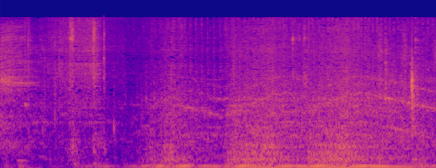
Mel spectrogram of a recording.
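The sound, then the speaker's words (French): A car engine revs and accelerates, its low droning growl building and swelling steadily louder over a few seconds before holding at a strong, sustained roar. “Oh non, cette voiture”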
